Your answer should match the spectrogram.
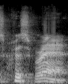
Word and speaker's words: Chris Grant: My name is Chris Grant, and it rhymes with Chris Plant.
